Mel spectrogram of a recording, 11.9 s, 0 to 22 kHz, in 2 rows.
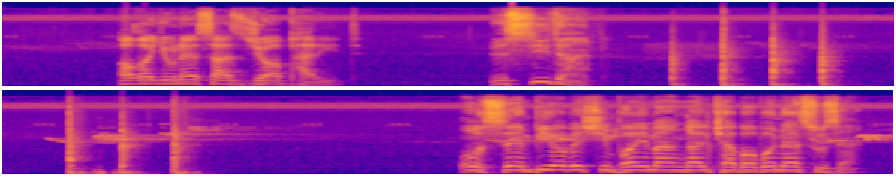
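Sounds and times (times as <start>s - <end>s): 
speech: 0.8s - 2.4s, 3.2s - 4.1s, 9.1s - 11.8s
firm knocking on a door: 4.5s - 5.7s, 6.4s - 7.4s.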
